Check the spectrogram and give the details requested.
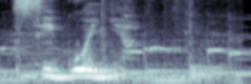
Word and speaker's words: cigüeña: But if you see this mark, diéresis, over the U, it means that U is no longer silent. We have to pronounce it. For example, agüita, cigüeña.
